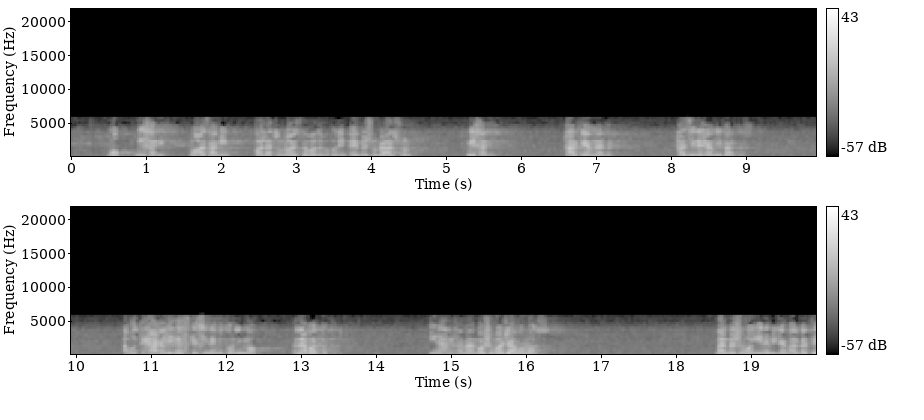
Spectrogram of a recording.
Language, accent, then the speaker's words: Persian; Iran; ما ایرانی هستیم، باید ایرانی باشیم. ما مسلمانیم، باید مسلمان باشیم.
